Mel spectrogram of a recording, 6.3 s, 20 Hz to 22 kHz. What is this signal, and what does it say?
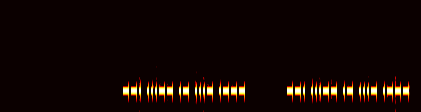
Morse code, heard as a keyed tone, about 40 wpm, 700 Hz. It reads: G3AVJ G3AVJ
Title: DXCC-100 Call Signs - 5 Characters - Repeated 2x - 40wpm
